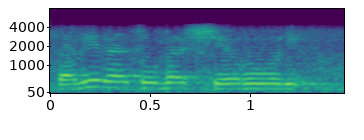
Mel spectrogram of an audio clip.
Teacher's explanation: وقرأ الباقون بفتح النون مخففة · وقرأ نافع بكسر النون مخففة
